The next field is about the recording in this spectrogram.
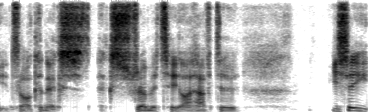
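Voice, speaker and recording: A man talks at a moderate pace with a medium pitch. His voice carries vocal fry. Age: 60s. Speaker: microsculptor artist. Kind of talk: casual chat. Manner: animated.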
